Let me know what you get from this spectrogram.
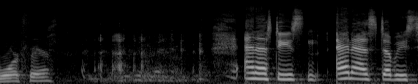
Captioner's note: laughter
